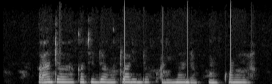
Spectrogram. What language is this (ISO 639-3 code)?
lug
